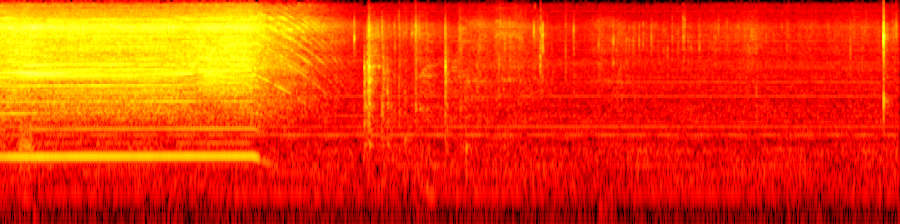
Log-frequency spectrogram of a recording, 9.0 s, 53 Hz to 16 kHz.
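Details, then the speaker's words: Dental handpiece whines for about three seconds, then faint clicks, while trimming the high left side of a Gelb/ALF oral appliance for a 29-year-old man with 40 tics; the left side hits harder and sooner than the right. "t side hits much harder and sooner than the right side and so we're just going to trim that down"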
